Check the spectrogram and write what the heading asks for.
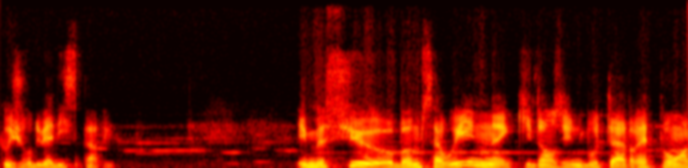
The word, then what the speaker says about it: O'Bomsawin: ou trois dû rencontrer ce soir monsieur o'bomsawin et le prononcer ce que je prononce bien votre nom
